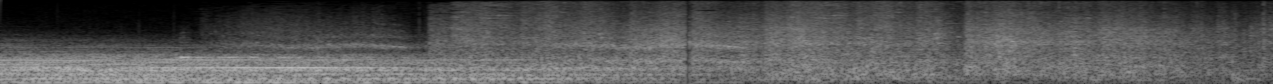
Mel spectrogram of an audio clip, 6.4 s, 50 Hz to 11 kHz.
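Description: Late-1960s psychedelic rock instrumental at its close: a sustained chord is held for about two seconds, then a dense rushing noise cuts in suddenly and slowly fades.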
